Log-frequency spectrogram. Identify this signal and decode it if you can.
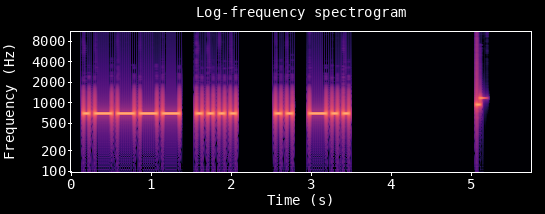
Morse code, heard as a keyed tone, about 17 wpm, 700 Hz. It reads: 1H ID
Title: Winter Field Day Exchanges 17wpm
